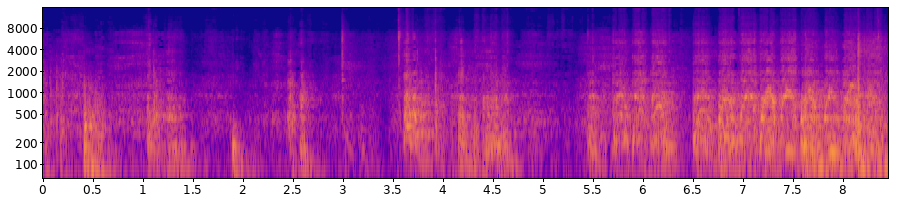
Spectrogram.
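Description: The rear fender of a Suzuki V-Strom 650 motorcycle is cut by hand, giving close, uneven rasping saw strokes in bursts with short pauses between them.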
